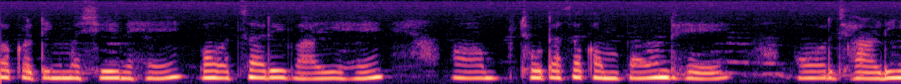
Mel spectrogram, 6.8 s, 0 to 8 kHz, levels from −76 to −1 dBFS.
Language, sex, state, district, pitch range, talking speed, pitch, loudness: Hindi, female, Punjab, Pathankot, 220-245 Hz, 140 wpm, 230 Hz, -16 LUFS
